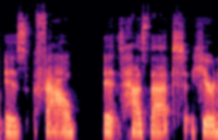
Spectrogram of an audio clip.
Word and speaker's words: Pfau: Fau is a German. I have German roots. It's actually oddly spelt with a P though, Pfau.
